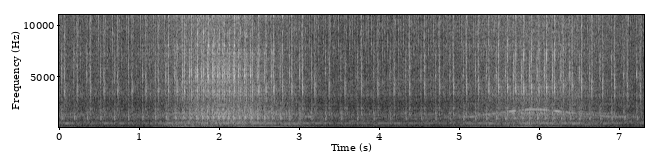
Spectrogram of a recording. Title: 2003 eclipse 3.0 rod knock? What is this sound?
